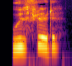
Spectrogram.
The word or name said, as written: udflytte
